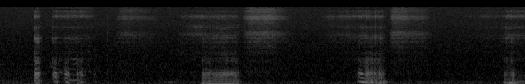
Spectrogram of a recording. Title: Snoring dreaming Chihuahua returns....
